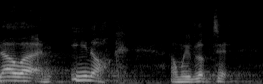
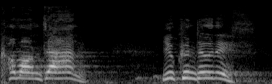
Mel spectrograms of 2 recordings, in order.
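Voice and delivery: mock very high encouraging shout, cheering; 10 semitones higher, 4 dB louder than usual. Retelling a race where the club chairman ran behind, imitating someone shouting encouragement. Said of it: "he was shouting out".

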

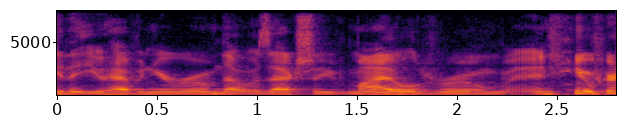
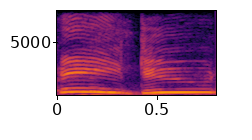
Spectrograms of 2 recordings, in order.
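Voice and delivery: put-on Canadian-sounding accent; 4 dB louder than usual. [name] imitates how a man always greets him on the phone, Canadian-sounding. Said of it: "he always sounds like a Canadian".

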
